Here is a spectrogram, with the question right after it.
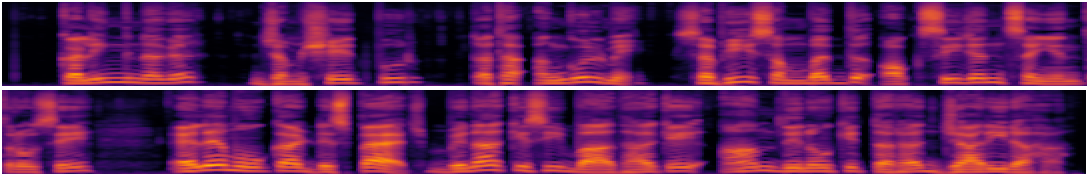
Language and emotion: Hindi, neutral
